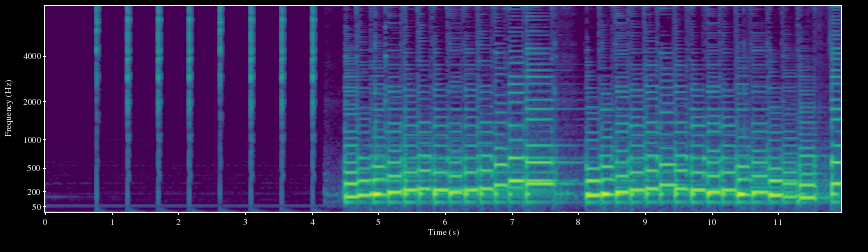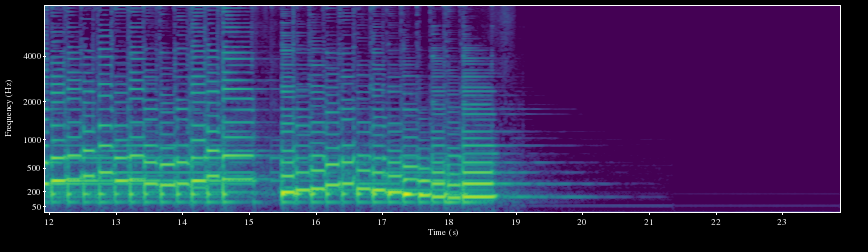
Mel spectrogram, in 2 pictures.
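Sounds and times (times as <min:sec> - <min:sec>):
guitar: 0:04.2 - 0:20.1.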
